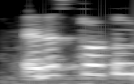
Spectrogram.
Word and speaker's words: Aristotle: अरिस्टो को ही हम English में एरिस्टोटल प्रोनाउंस करते हैं.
